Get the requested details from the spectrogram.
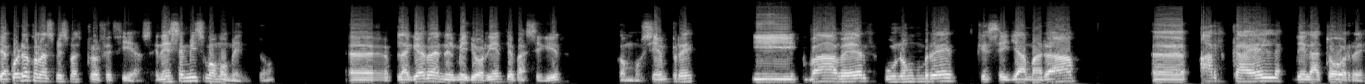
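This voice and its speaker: A man speaks at a fairly slow pace with a medium pitch and ordinary pitch variation. His tone is bright and sharp, his loudness very even, and the sound dry and close with no echo. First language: French (speaking Spanish). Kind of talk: interview about religious prophecy. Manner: halting, self-correcting.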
